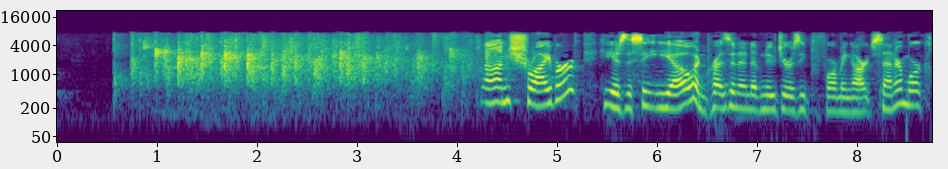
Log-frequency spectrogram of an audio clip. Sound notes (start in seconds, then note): 0.5 audience clapping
